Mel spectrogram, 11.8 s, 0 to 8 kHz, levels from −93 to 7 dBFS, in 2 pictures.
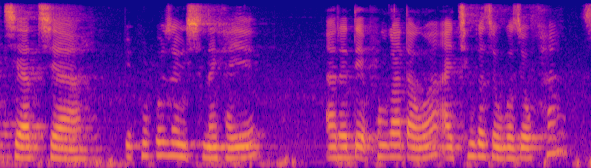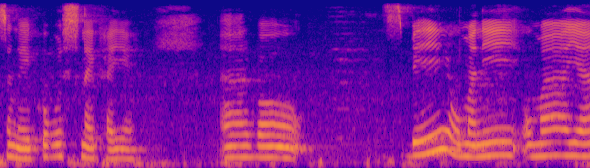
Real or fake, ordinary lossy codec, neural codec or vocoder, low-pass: real; none; none; 7.2 kHz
